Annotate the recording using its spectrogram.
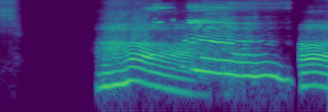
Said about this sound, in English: Again, inhale. I can yawn. Yeah, you can yawn.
